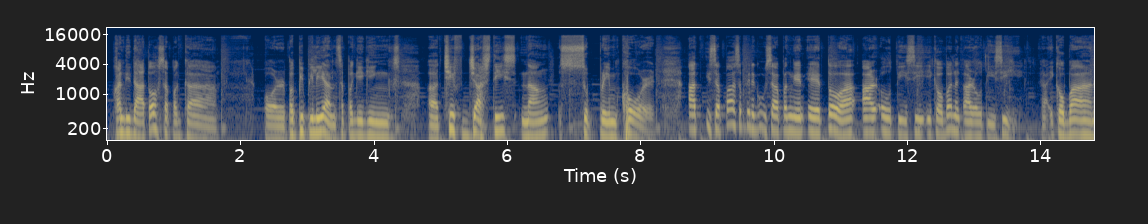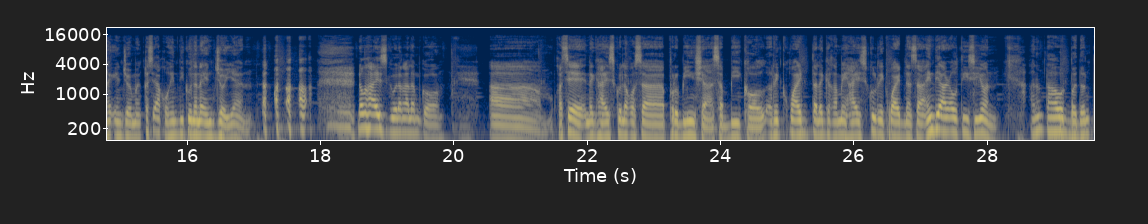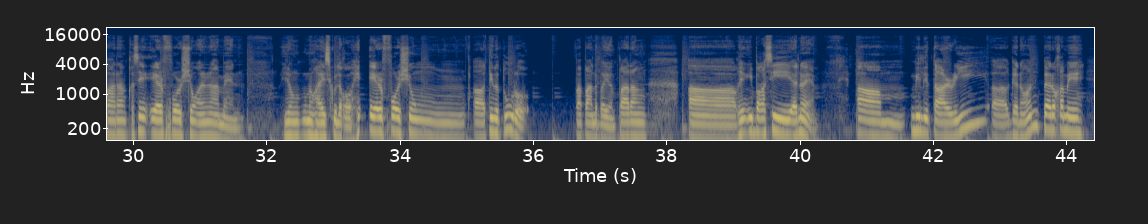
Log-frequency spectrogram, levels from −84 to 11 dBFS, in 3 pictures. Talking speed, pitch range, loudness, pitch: 140 wpm, 130-165 Hz, -18 LUFS, 145 Hz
